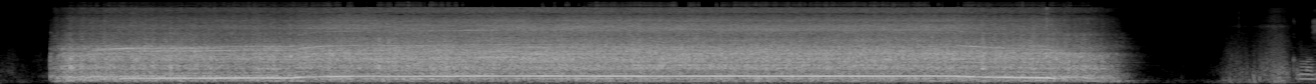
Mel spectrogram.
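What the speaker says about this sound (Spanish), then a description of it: "nada más la necesaria para que la licuadora se pueda mover bien al prenderla" A blender roars steadily for about ten seconds blending chiles, onion and garlic with water, its pitch rising slightly as it chops, then cuts off abruptly, close and loud.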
